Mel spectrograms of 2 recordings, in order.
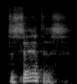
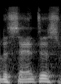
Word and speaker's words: DeSantis: more willing to support desantis you know what's kind of annoying i've noticed this every single person calls ron desantis ron desantis and he calls himself desantis so we're all pronouncing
